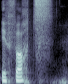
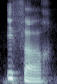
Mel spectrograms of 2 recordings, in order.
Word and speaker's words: efforts: Uma outra dica de pronúncia valiosíssima em francês, quando a palavra se termina com consoantes, muitas delas são mudas, muitas delas não se pronunciam.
